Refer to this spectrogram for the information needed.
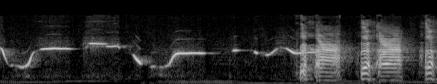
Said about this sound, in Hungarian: Hoppá, a sünök fütyülni is tudnak. Csak ha unatkoznak.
